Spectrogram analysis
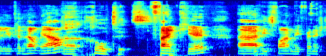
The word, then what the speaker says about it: Choltitz: of upset Nazi sympathisers here by getting the pronunciation wrong, but Chortitz, I believe, Roger, you can help me out. Choltitz.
